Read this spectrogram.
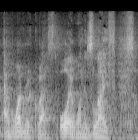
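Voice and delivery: low, soft acted plea; humble request. Mashiach ben David asking Hashem for life, softly pleading. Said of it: "is gonna tell Hashem".

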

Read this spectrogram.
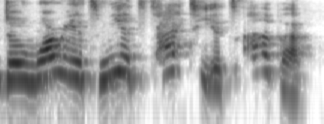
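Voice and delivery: put-on high, gentle father soothing a frightened child; calm him down, it's only Dad; reassuring father. Father soothing his terrified son at the door, gently reassuring.

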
